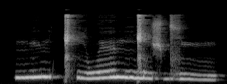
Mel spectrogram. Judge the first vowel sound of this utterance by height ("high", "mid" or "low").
high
